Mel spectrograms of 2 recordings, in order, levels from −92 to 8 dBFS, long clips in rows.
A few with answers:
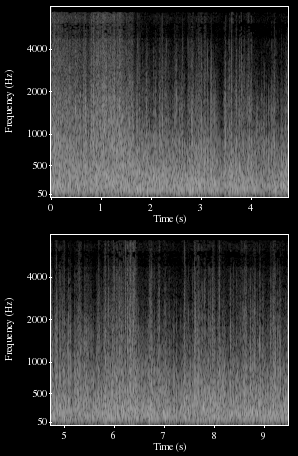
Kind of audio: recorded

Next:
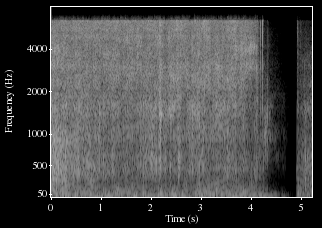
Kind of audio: remade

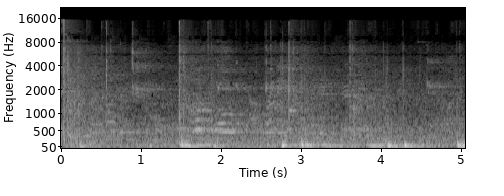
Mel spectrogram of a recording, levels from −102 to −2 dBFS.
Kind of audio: recorded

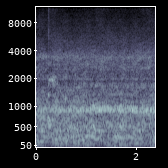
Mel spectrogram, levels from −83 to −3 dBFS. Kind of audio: remade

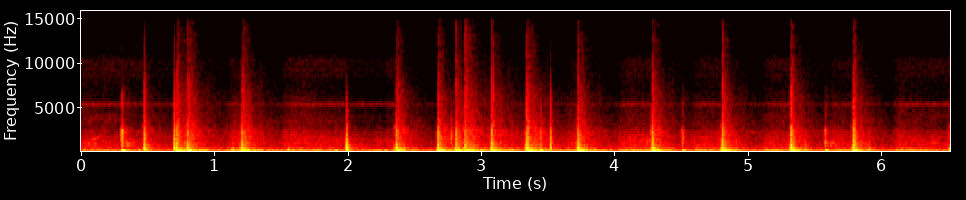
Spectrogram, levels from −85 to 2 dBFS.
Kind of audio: remade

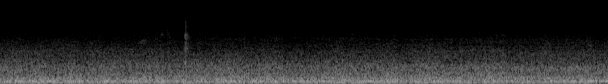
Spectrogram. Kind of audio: remade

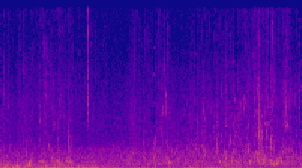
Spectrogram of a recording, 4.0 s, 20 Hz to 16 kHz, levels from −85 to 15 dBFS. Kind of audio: recorded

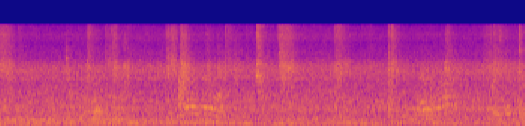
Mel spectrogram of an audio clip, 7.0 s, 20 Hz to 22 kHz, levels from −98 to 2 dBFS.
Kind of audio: recorded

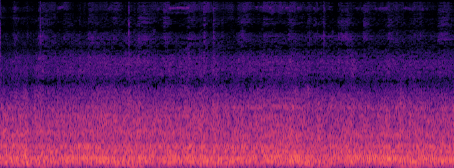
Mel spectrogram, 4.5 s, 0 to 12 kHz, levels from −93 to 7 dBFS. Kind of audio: recorded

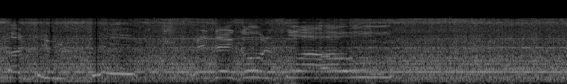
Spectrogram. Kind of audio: recorded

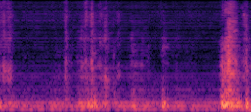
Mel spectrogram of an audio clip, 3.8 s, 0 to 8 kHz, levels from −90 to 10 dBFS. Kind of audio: remade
